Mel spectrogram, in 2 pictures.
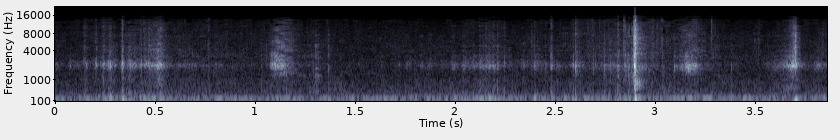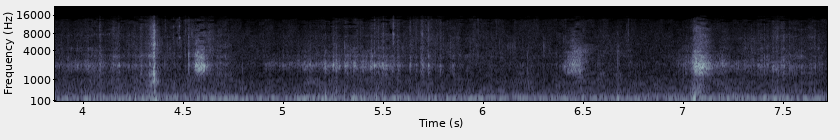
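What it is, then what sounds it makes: Bar soap being shaved. A metal knife blade shaves a solid lilac bar soap, turning off powder and curls in eight short, dry scrapes with crisp, crackly clicks. The strokes have a bright edge centered around 2 kHz and stop almost instantly, over a faint low rumble in the pauses.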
